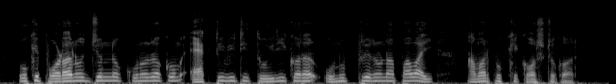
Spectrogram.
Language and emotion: Bengali, sad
